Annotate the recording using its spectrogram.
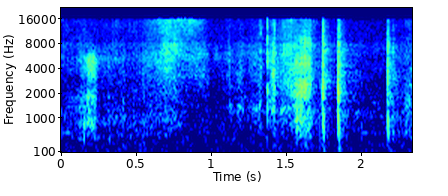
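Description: Near silence, with faint rustling and a few soft clicks as the pages of a picture book are turned.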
